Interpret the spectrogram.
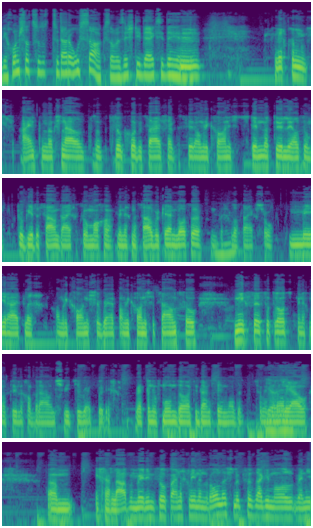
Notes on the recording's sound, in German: Telefoninterview by Radio 3FACH.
